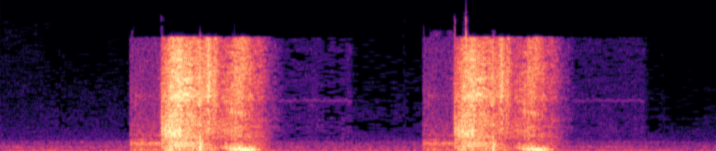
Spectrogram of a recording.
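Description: A large reptile lets out two loud, harsh roars.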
